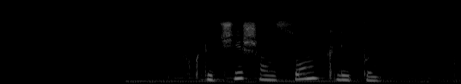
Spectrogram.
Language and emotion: Russian, neutral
